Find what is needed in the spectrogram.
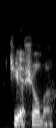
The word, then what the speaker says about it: Chiyoshoma: So yeah, Ichinojo, got Akua and Chiyoshoyama. Yeah, I said it right. Chiyoshoma. There we go. I was adding an extra syllable at the end there.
